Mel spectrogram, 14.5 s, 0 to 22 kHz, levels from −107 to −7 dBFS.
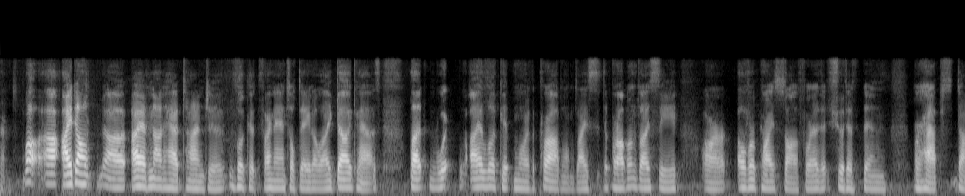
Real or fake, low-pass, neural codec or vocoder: fake; 7.2 kHz; codec, 32 kHz, 1.9 kbps, SNAC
